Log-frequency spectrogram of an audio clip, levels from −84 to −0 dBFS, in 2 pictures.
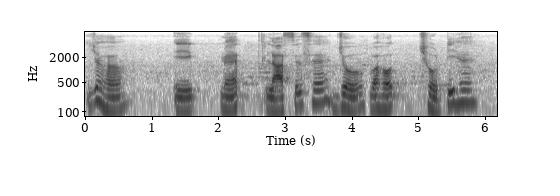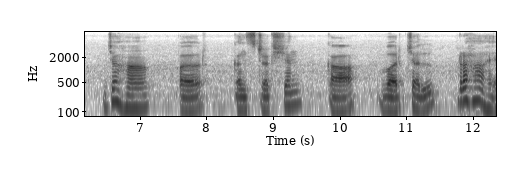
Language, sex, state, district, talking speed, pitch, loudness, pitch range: Hindi, male, Bihar, Saharsa, 85 wpm, 125 Hz, -22 LUFS, 110-150 Hz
